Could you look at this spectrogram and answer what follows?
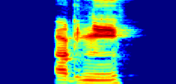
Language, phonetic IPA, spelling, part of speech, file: Russian, [ɐɡˈnʲi], огни, noun, Ru-огни.ogg
- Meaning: 1. nominative/accusative plural of ого́нь (ogónʹ) 2. nominative/accusative plural of огнь (ognʹ)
